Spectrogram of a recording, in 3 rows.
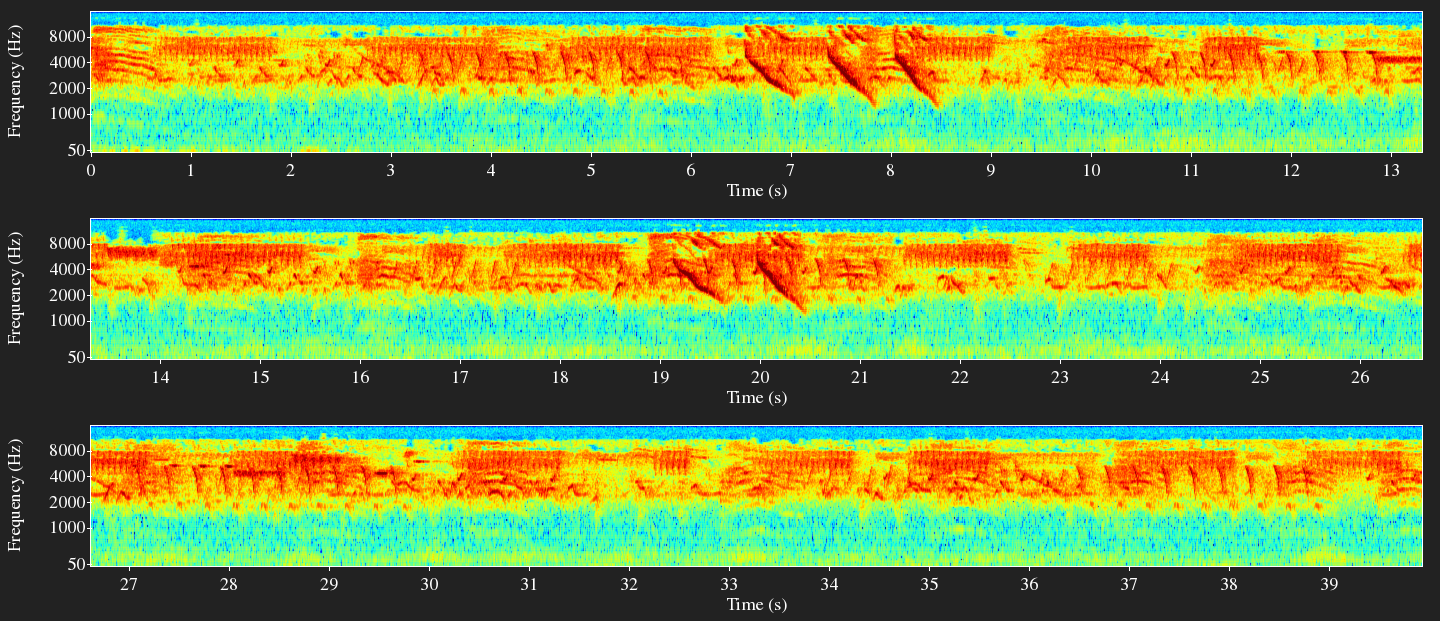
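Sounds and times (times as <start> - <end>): songbirds chirping and trilling: 0.0 - 39.9.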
